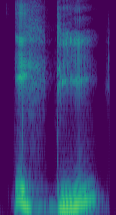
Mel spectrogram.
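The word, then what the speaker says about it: اهدِ: tidak diberi harakat dan kaidah untuk membacanya adalah Alif dibaca kasrah ihdi karena huruf ketiganya bukan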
